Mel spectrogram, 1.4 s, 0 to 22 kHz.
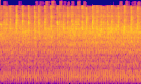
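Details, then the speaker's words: Stihl BG56C 27cc two-stroke leaf blower at wide-open throttle after the high-speed screw was turned back about a half-turn to cure a stutter at the top. Steady, even scream with no break-up; running clean. "So we'll turn it back down about a half a turn. Clean as you please."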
